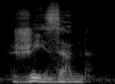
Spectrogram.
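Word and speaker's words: žizan (жизнь): Sonant se u ovom primjeru nalazi na kraju reči, ispred njega stoji suglasnik, stoga se između njih radi lakšeg izgovora dodaje nepostojano a, stoga izgovor žizan.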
